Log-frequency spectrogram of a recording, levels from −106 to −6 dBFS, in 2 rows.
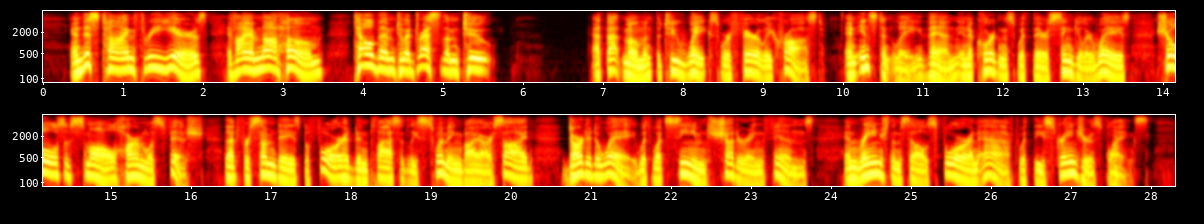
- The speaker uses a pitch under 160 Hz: Yes, medium, 140 Hz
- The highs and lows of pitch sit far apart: Yes, wide, 7.1 semitones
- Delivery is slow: No, average, 150 wpm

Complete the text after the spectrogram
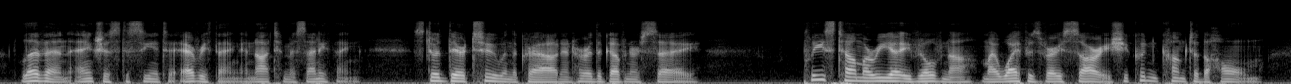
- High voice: No, low, 130 Hz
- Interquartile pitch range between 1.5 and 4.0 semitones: Yes, average, 3.2 semitones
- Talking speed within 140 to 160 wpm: No, average, 170 wpm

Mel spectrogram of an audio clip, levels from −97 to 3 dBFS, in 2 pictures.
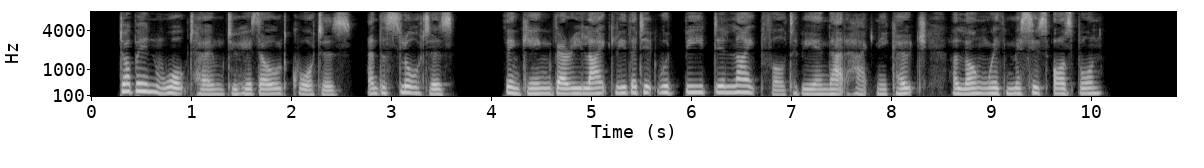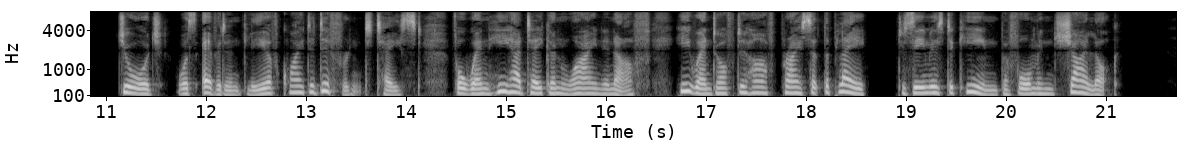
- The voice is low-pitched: No, medium, 180 Hz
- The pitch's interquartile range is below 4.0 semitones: Yes, average, 3.4 semitones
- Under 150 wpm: No, average, 165 wpm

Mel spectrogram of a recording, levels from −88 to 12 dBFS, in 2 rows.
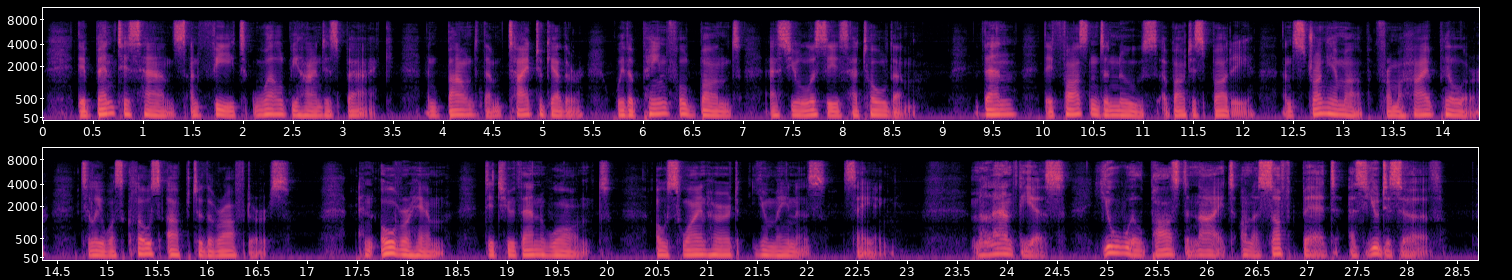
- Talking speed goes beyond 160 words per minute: No, average, 150 wpm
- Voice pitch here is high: No, very low, 95 Hz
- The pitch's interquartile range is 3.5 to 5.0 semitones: No, average, 2.8 semitones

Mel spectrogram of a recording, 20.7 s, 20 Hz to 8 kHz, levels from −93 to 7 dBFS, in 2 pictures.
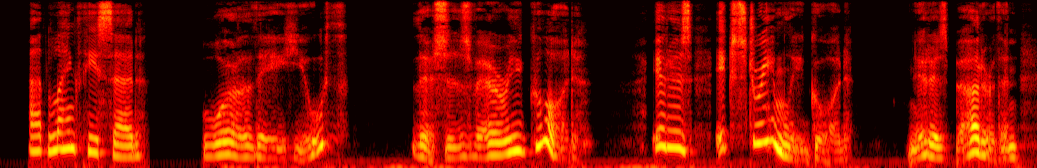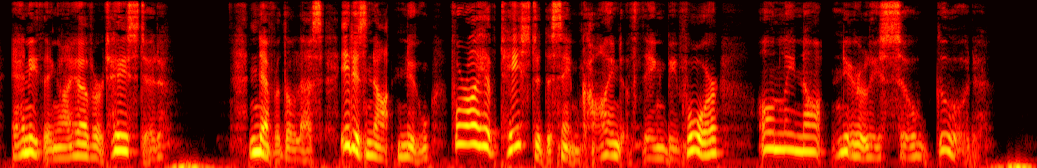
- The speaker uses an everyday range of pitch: No, wide, 7.6 semitones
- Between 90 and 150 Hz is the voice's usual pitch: No, high, 195 Hz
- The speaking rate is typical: No, slow, 120 wpm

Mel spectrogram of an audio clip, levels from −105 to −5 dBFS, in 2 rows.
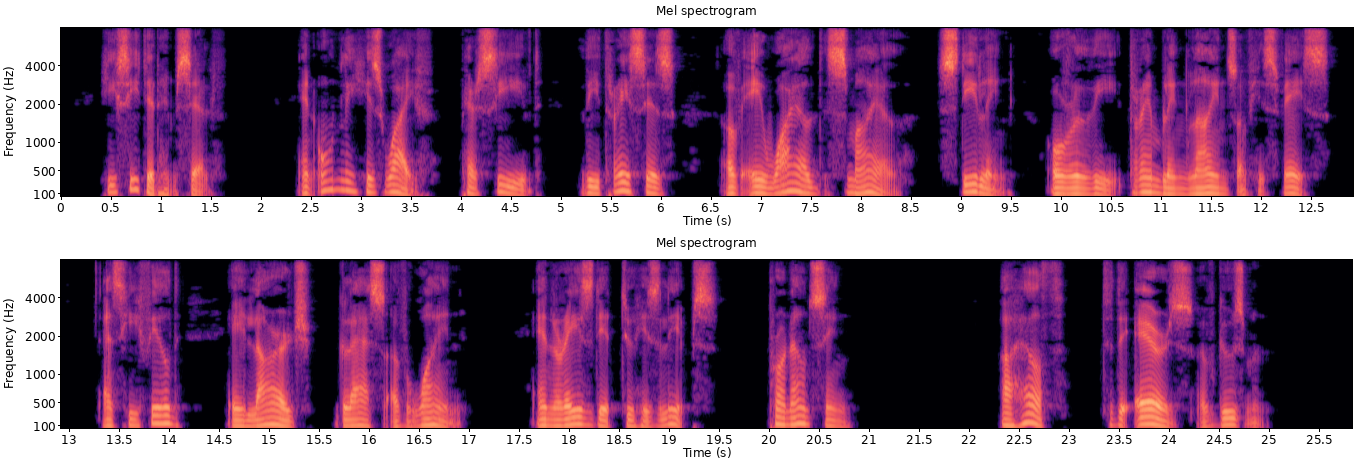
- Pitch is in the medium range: No, low, 110 Hz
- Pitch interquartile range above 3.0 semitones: Yes, average, 4.0 semitones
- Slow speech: Yes, slow, 100 wpm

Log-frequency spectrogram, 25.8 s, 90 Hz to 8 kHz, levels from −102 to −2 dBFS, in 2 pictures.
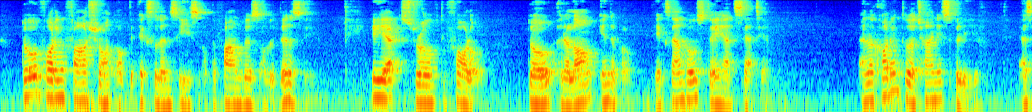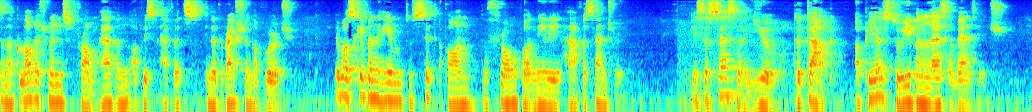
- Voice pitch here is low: Yes, low, 130 Hz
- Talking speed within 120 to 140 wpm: No, average, 165 wpm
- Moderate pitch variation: Yes, average, 4.4 semitones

